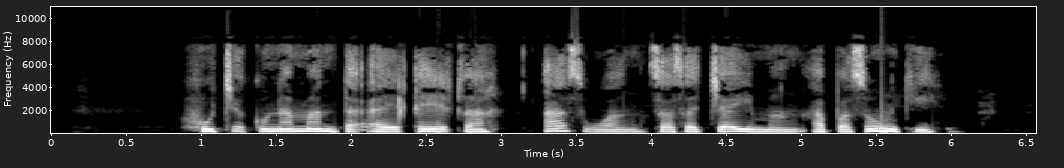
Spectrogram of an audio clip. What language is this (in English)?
Puno Quechua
